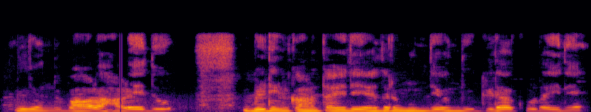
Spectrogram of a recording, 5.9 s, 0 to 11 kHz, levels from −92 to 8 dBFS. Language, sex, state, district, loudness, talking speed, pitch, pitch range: Kannada, male, Karnataka, Bijapur, -20 LUFS, 130 wpm, 155 Hz, 155-160 Hz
